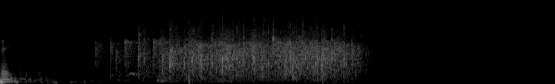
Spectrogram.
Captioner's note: audience applauding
